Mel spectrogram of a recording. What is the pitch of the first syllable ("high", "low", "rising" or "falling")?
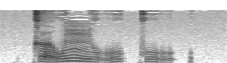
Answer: rising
